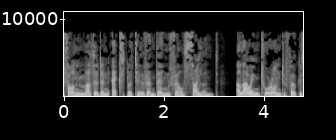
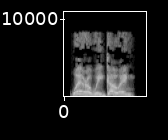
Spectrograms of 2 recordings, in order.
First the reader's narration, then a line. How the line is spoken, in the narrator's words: Galathon growled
